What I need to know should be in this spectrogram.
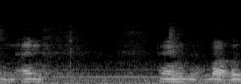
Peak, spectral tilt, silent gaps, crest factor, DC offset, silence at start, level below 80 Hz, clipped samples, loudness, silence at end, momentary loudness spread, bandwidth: -10 dBFS; -8.5 dB/octave; none; 18 dB; under 0.1%; 0 s; -42 dBFS; under 0.1%; -28 LUFS; 0 s; 15 LU; 7.4 kHz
